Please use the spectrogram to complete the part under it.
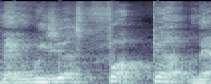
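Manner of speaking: ordinary talk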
